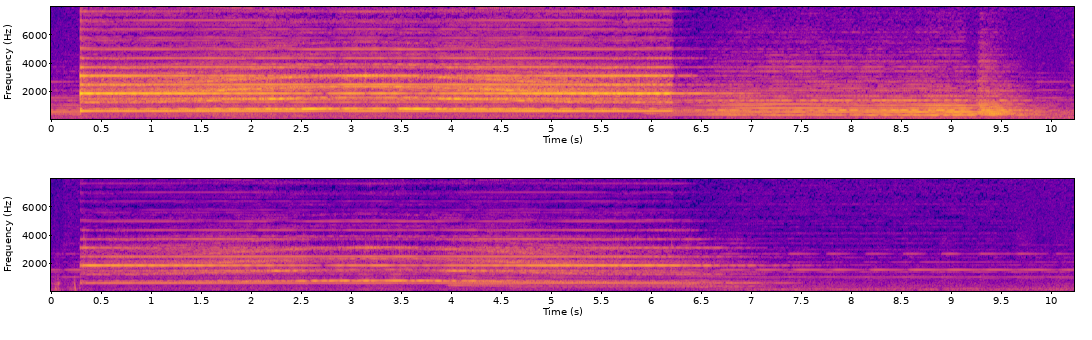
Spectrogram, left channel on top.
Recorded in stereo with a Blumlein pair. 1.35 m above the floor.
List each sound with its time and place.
0.3 s an alarm: 40° left, 0.6 m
